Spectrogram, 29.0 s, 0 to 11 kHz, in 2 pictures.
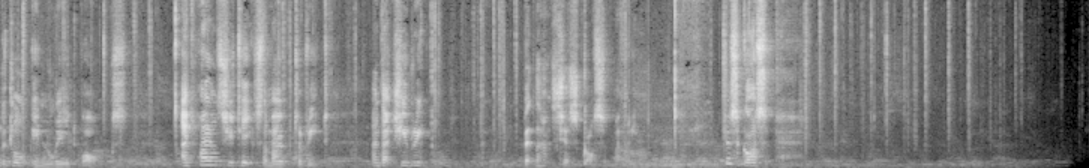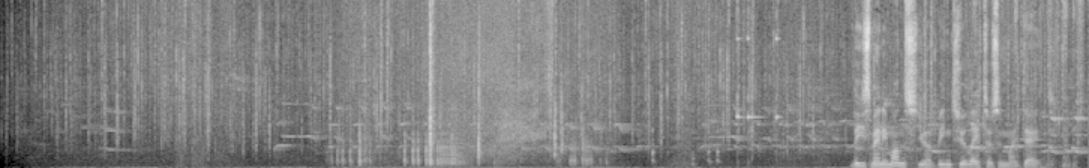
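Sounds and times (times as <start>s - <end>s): birds calling: 17.5s - 29.0s.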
